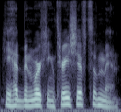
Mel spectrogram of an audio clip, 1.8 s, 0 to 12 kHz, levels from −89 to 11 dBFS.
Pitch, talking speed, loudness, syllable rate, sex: 130 Hz, 265 wpm, -18 LUFS, 5.2 syllables/s, male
